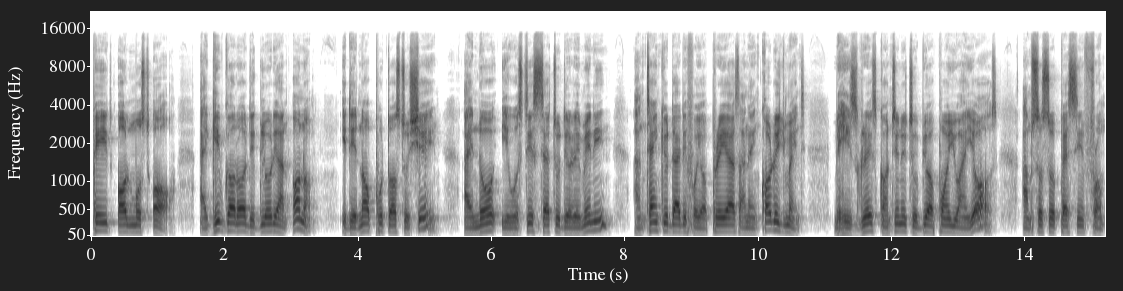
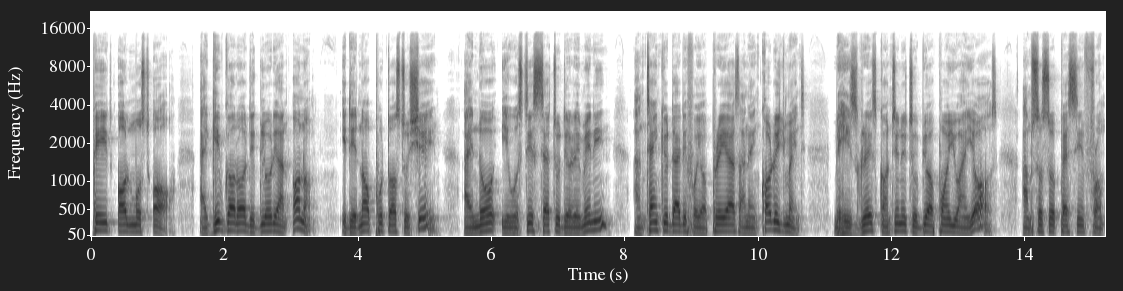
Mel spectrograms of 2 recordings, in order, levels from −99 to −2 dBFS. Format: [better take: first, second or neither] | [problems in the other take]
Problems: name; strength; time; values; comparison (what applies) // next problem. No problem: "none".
second | thin; very slightly; fading below 350 Hz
